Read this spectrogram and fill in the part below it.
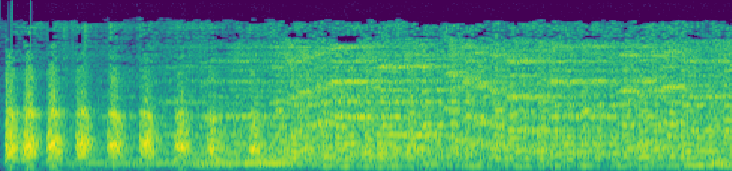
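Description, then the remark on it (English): A dog named King barks in a quick run of about eight sharp, evenly spaced barks, loud, then breaks off into a steady hum of background noise. “Your dog, he saved somebody's life.”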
